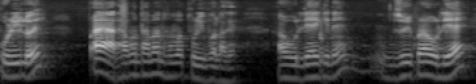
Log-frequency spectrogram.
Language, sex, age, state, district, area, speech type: Assamese, male, 60+, Assam, Charaideo, rural, spontaneous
